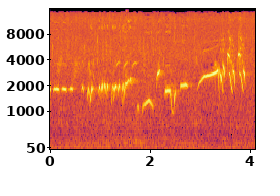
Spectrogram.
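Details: Shama (white-rumped) training song with kapas tembak and cililin canary phrases: a level whistled note series breaks into slurred warbles, a drawn-out rising whistle, and rapid high flicking notes.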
